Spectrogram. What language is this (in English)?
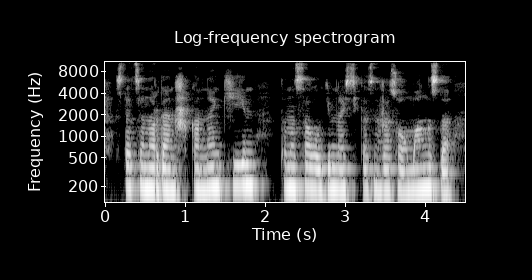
Kazakh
